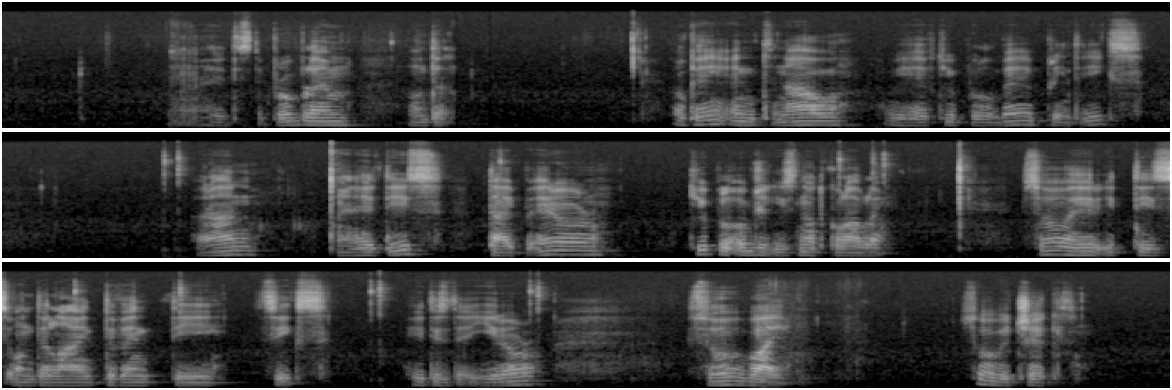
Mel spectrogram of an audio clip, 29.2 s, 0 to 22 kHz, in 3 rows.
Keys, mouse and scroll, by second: 1.4 scroll up 2, 11.1 click, 13.9-16.9 drag, 17.0 click, 20.1 click, 22.6 click, 23.9 click.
